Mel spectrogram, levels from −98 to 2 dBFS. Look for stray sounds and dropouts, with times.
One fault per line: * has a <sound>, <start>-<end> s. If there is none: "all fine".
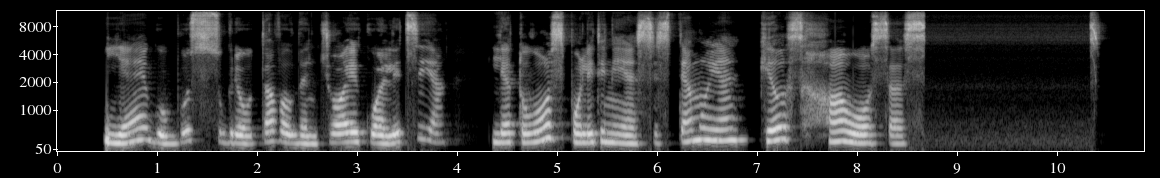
all fine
